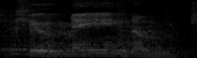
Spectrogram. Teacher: you don't pronounce the H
